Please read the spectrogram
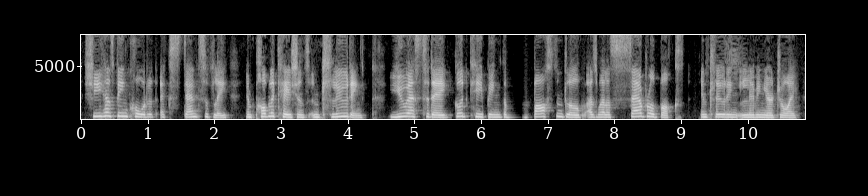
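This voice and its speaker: A woman's voice: fairly high pitch, moderate pace. A woman hosting a podcast, introducing her guest and asking chatty questions with plenty of fillers. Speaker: podcast host. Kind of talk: podcast interview.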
